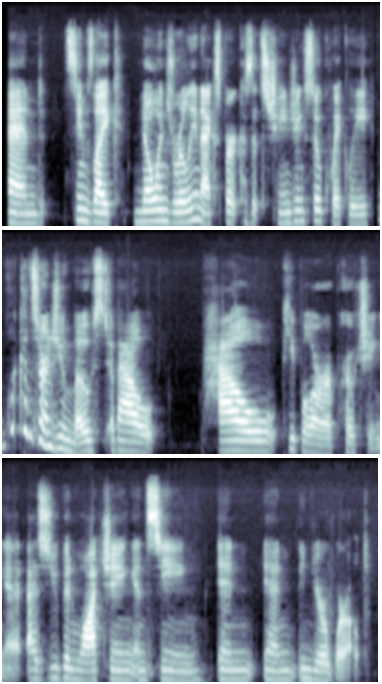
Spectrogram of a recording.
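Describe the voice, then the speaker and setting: Woman in her forties, somewhat low voice, podcast host, measured questions, affirming listener. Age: 40s. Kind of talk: podcast interview.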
